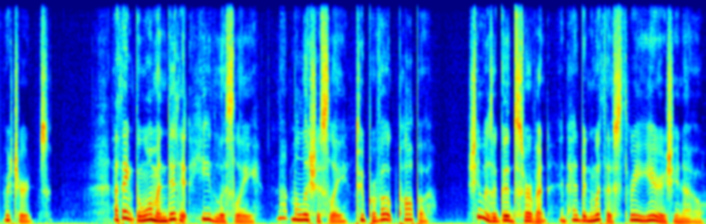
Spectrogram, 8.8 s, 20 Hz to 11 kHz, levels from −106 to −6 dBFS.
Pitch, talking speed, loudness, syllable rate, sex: 205 Hz, 185 wpm, -17 LUFS, 5.3 syllables/s, female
